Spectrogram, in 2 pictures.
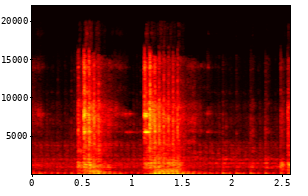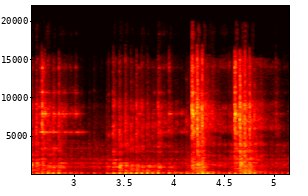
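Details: Monster Moto 80 minibike getting running again, fuelled and on choke: the small single-cylinder engine pops and fires in bursts, blipping up and dropping back, then keeps running. Starts and runs fine.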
